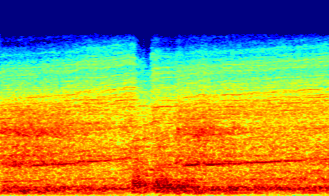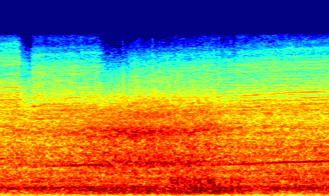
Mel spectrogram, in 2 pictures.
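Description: A racing car engine revs hard, rising in pitch and dropping briefly with each gear change.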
